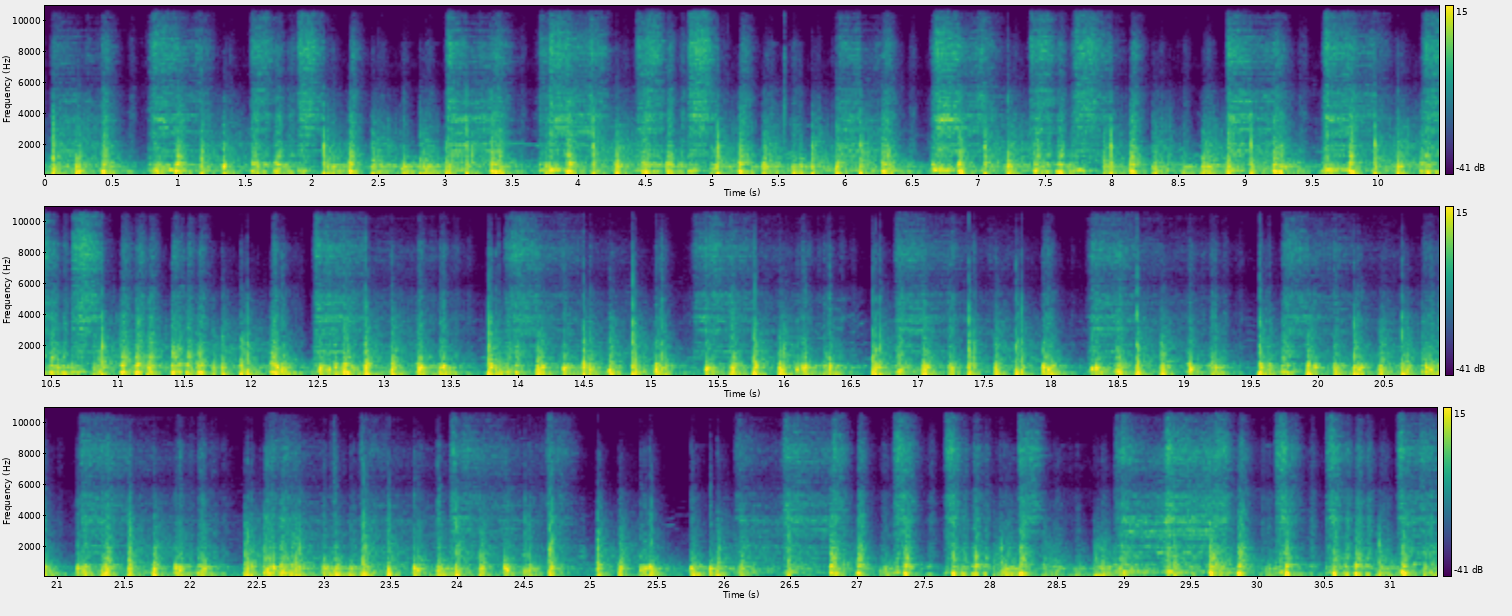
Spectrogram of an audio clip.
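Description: Marching band drumline playing a fast, steady cadence: snare drums, bass drums and crash cymbals.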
